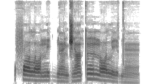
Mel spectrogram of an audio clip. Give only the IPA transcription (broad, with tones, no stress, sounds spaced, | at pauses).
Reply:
f ɔ˦ l ɔ˧ n i˧ ɡ͡b ɛ̃˨ d͡ʒ ã˨˦ t ũ˦ n ɔ˧ l i˨ d ɛ̃˨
